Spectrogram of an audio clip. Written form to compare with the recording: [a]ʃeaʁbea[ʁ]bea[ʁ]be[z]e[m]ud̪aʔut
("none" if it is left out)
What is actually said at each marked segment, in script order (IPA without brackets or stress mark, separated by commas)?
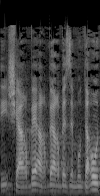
i, ʁ, ʁ, z, m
